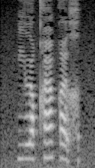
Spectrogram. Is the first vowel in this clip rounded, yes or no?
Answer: yes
